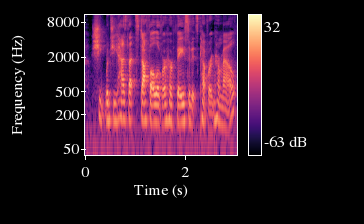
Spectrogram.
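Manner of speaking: ordinary delivery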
